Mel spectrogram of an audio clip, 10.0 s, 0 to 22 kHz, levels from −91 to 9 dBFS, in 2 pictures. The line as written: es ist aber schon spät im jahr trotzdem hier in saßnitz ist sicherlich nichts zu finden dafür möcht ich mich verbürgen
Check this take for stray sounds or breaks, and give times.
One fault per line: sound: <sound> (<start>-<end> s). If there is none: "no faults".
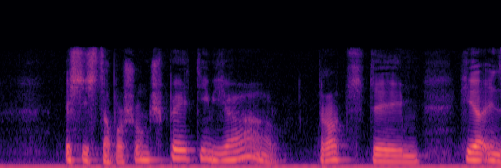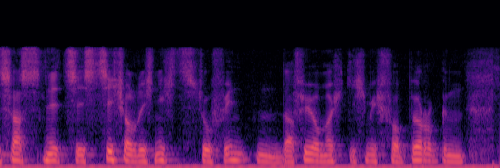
no faults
